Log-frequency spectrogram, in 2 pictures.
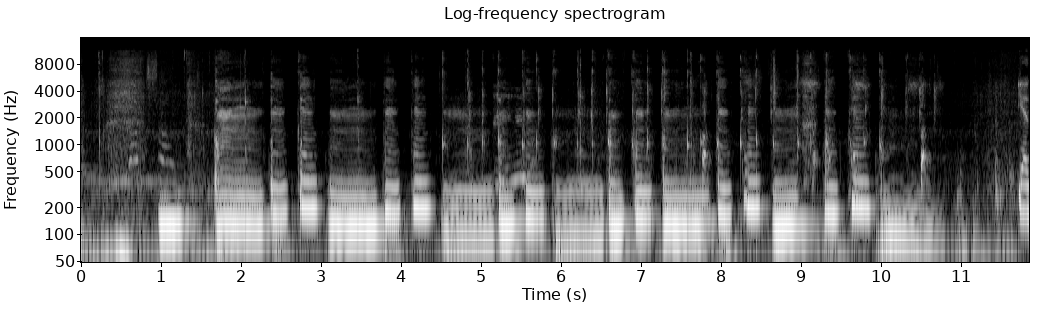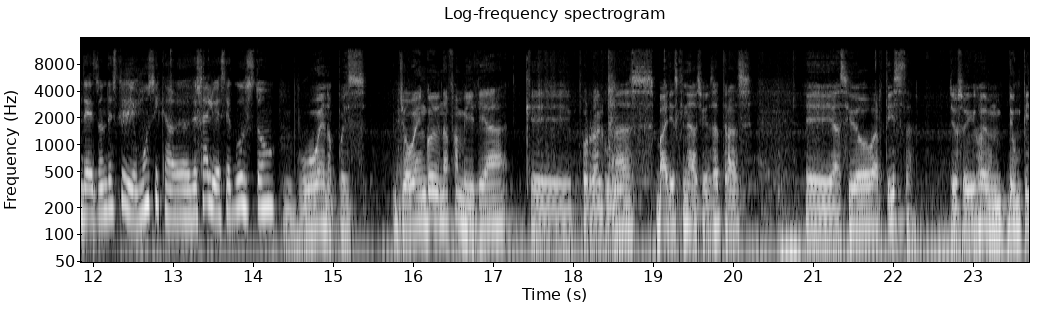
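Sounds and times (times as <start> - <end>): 
bass singer of a swing vocal group imitating a walking bass line: 1.0 - 11.0
speech: 11.8 - 23.6.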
